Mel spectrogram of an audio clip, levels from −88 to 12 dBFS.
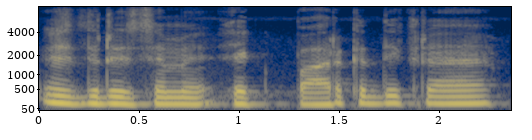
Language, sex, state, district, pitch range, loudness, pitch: Hindi, male, Jharkhand, Garhwa, 145-160 Hz, -15 LUFS, 155 Hz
